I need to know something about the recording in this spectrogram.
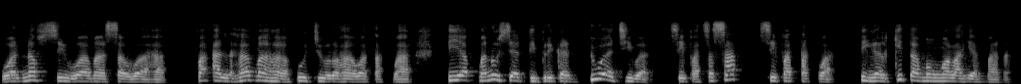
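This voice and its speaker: A man's voice: on the high side, expressive, moderate pace, no echo. Man, Islamic teacher, rhetorical questions, spoken lists, lo-fi, dry sound. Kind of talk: Q&A religious study talk.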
